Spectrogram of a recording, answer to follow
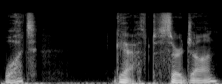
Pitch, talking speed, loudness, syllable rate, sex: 105 Hz, 110 wpm, -20 LUFS, 3.7 syllables/s, male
